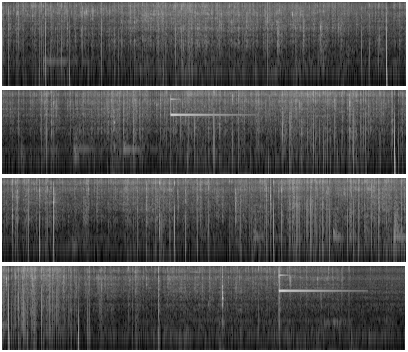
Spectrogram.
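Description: Green chillies sizzling as they fry in hot oil in a nonstick pan, with the spatula tapping and scraping as they are turned. A short bell-like ding sounds twice, about eleven seconds in and at the very end.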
